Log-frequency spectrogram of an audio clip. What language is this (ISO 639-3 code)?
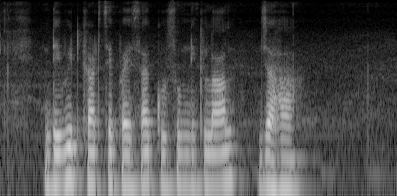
mag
